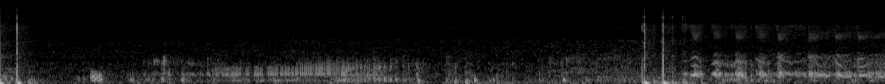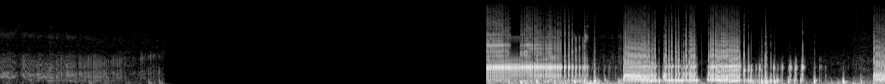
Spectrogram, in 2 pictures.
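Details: Low gurgling, bubbling belly rumbles, then a loud close, distorted stretch of growling; hunger stomach growling, presented as a hungry schoolgirl's stomach during class.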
